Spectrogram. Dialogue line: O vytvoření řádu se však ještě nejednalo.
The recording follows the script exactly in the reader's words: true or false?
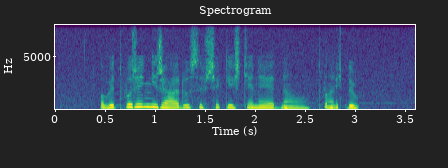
false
